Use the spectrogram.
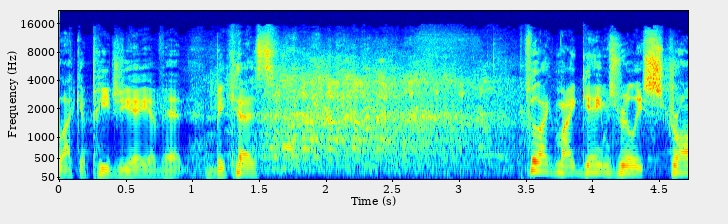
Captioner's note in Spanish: la congregación se ríe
